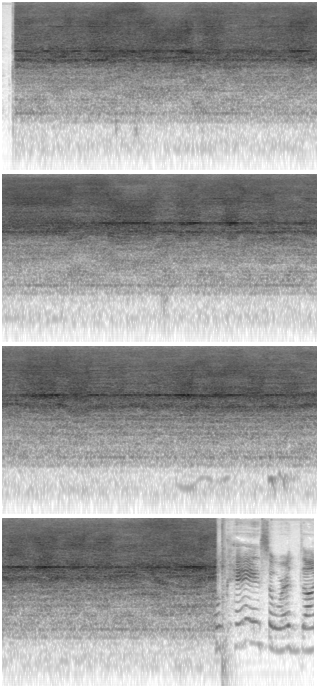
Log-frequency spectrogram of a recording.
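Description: A Revlon Plus hair dryer brush runs on its highest heat setting, a loud, steady, close-up whooshing blast that holds unbroken for about seventeen seconds before cutting off abruptly.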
